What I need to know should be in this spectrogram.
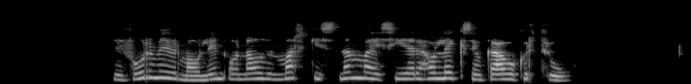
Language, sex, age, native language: Icelandic, female, 20-29, Icelandic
